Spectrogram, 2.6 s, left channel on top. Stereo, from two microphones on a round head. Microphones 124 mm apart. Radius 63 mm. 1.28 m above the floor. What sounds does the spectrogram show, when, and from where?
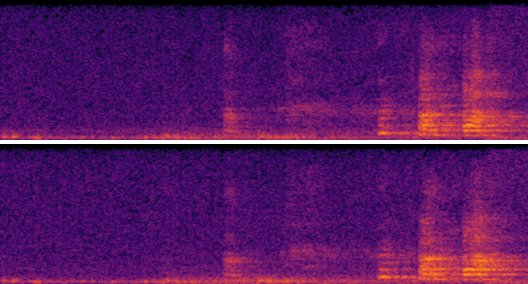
0.8 s laughter: 40° left (ahead or behind), 4 m; by 2.6 s 30° left (ahead or behind), 5 m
